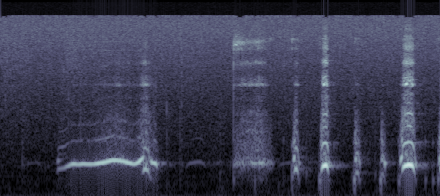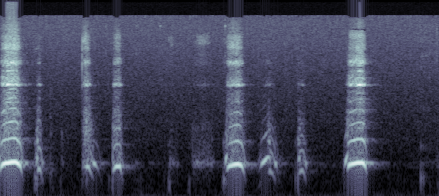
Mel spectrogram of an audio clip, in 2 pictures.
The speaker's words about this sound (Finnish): Ihan rauhallisesti laita se pilli noin siihen huulille. Ja nyt koita puhaltaa.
